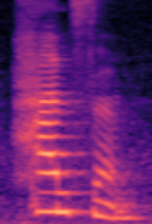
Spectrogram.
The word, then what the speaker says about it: handsome: So what about the letter D? Yep, it can be silent too. Wednesday, handsome, sandwich. So I'm not pronouncing the D in sandwich. I'm just pronouncing the consonant N sound before it.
